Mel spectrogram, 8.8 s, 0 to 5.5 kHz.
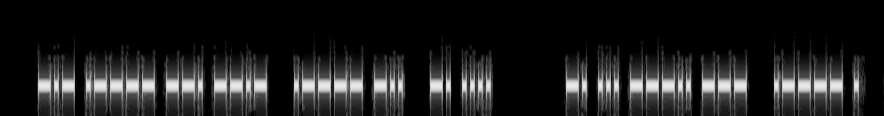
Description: Morse code, heard as a keyed tone, about 30 wpm, 700 Hz. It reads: K1GQ 1D NH NS8O 1E
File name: LARK-FD-2022-Log-in-CW-30wpm-700-Hz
